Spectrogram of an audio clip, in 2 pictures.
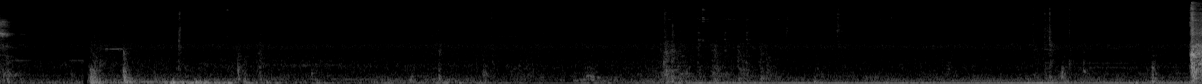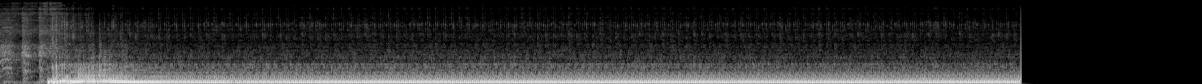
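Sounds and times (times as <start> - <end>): car engine cranking and starting: 11.9 - 22.2
loud deep engine idle: 12.0 - 22.2.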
